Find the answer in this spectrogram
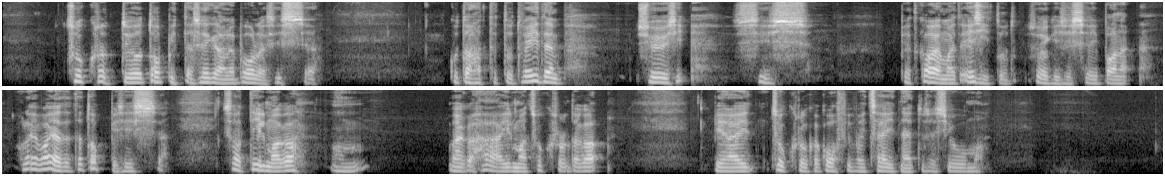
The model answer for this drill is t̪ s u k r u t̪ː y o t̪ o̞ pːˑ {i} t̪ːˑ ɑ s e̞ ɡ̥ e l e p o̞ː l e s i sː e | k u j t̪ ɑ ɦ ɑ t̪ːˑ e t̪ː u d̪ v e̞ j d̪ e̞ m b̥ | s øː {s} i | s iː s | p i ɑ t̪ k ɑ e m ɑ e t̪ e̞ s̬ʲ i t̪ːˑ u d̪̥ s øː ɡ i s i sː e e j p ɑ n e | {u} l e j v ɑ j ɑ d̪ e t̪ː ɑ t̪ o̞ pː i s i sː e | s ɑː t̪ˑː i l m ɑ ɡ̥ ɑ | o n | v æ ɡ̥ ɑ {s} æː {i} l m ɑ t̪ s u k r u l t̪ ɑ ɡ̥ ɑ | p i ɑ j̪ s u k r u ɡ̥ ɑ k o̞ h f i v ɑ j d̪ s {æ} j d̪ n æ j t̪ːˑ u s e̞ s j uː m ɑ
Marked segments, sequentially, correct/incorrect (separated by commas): correct, correct, incorrect, incorrect, correct, correct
